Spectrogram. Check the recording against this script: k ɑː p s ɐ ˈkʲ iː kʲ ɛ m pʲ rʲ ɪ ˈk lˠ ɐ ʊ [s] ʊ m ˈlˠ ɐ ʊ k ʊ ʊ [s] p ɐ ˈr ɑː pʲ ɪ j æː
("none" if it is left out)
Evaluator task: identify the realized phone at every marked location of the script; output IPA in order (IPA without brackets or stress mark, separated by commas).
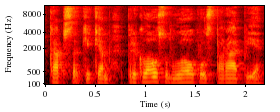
s, s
